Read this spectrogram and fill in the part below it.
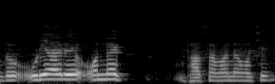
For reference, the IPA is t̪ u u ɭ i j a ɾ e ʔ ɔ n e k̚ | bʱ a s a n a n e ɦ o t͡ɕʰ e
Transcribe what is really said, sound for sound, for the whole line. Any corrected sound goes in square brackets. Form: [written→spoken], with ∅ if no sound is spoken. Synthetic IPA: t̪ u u [ɭ→ɽ] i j a ɾ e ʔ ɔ n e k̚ | bʱ a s a [n→m] a n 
